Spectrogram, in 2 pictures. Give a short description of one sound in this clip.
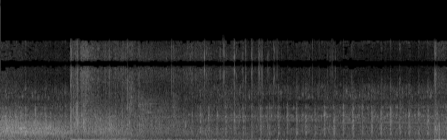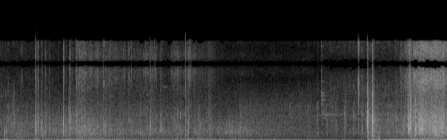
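A heavy armoured vehicle's engine rumbles low and steadily.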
